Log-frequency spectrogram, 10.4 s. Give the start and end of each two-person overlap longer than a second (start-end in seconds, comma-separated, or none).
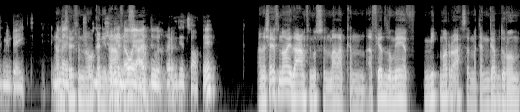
1.1-3.0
